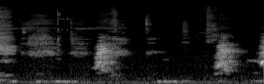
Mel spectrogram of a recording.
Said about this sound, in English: They're yeah. just barking in agreement.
